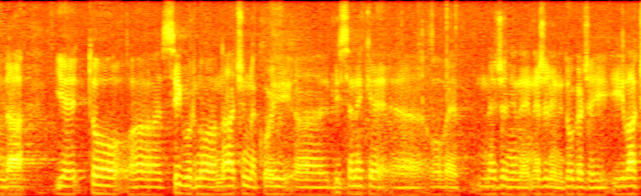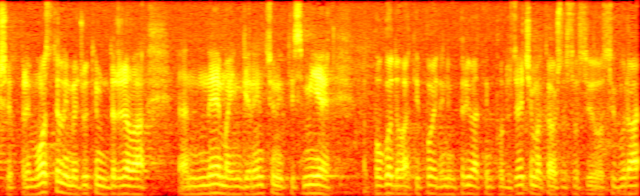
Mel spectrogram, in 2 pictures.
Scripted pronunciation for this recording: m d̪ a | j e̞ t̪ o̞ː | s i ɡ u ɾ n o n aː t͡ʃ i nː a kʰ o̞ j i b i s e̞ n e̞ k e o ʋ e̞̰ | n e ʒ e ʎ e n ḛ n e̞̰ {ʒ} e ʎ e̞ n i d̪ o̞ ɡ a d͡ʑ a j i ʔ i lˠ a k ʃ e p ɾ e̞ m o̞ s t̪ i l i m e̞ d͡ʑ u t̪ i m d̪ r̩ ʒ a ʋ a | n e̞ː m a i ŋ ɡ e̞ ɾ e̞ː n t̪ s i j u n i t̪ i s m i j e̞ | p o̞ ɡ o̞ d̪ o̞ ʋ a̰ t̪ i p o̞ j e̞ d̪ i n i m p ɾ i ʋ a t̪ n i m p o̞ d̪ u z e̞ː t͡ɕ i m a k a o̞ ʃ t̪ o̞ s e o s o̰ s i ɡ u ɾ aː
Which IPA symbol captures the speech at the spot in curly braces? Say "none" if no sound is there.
ʒ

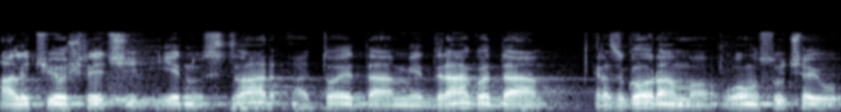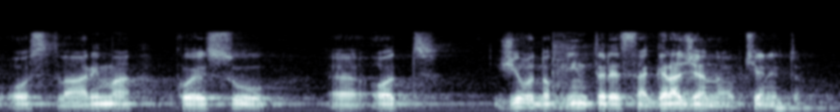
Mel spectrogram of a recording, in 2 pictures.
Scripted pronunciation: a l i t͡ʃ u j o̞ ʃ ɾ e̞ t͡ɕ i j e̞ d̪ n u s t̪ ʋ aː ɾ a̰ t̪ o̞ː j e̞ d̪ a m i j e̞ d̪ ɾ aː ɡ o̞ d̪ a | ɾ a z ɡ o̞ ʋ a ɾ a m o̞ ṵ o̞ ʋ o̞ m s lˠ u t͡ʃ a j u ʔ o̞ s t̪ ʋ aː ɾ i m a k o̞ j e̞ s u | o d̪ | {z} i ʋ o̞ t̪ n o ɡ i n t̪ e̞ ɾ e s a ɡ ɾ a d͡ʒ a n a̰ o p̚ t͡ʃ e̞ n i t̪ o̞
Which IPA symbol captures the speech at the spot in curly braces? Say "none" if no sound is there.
ʒ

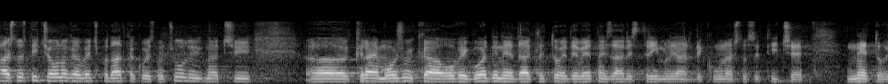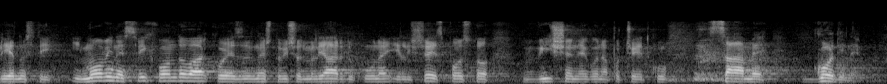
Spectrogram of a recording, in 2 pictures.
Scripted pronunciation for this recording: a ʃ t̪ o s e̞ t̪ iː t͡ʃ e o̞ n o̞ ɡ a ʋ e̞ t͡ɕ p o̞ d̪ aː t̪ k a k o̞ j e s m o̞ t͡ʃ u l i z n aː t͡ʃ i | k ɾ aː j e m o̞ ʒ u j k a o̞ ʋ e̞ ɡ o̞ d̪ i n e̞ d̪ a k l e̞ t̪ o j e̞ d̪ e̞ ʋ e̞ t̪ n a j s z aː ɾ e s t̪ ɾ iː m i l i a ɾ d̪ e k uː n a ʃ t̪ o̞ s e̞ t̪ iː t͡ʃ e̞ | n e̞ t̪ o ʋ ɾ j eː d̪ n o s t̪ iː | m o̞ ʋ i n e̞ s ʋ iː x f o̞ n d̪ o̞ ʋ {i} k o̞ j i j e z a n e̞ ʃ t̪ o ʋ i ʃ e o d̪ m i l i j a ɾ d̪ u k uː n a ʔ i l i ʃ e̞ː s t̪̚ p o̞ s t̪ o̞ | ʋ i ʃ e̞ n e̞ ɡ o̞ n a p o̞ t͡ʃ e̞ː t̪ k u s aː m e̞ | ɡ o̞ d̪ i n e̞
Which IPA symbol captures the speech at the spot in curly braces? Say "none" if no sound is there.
a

